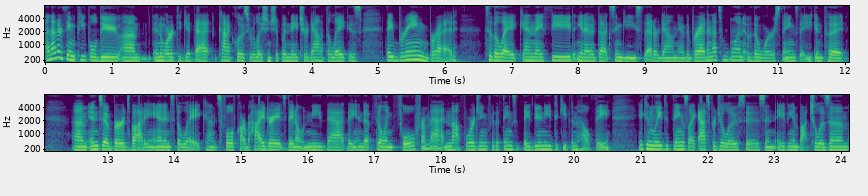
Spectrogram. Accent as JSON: {"language": "English", "region": "Arkansas", "country": "United States", "also_born_or_lived": "Caribbean", "moved": "yes", "lives_now": "Wilmington, United States", "said": "originally from Arkansas, spent a lot of time in the Caribbean managing nature parks"}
